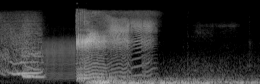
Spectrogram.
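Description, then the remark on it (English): A cartoonish fart sound effect in a video game: a buzzy, rising squeak that bursts into a louder, sputtering blast lasting under a second, then trails off into a low, rumbling hiss. No one speaks. “No, you're not forming it right.”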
